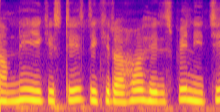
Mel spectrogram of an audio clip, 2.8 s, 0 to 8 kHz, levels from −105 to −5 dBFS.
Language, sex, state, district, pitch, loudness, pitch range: Hindi, female, Chandigarh, Chandigarh, 220 Hz, -13 LUFS, 205-230 Hz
